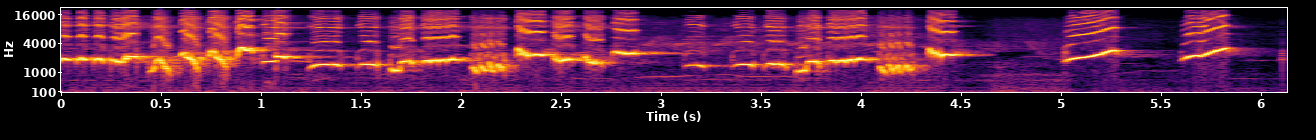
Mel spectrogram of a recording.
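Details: Varied song of a white-rumped shama, used to provoke another shama: tumbling whistled and harsh phrases of mixed pitch, then two loud upslurred whistles separated by silence.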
